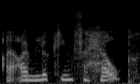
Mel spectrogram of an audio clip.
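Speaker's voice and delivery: small whispered plea, pitched high; a frightened boy barely daring to ask; timid whisper. Acted. Lost boy whispers to the tall stranger. Shy boy asks for help.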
